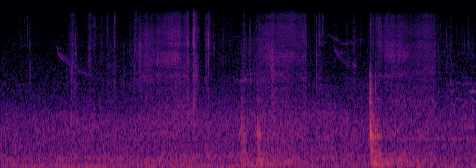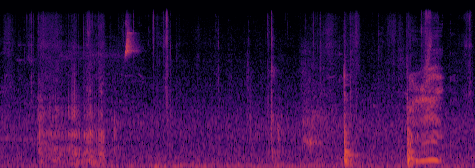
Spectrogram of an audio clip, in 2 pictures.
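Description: Faint handling noises from gloved hands working wet paint-covered canvases on a wire rack: scattered soft rubs and light clicks, with a sharper knock about five and a half seconds in and a short flurry of taps around eight seconds.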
